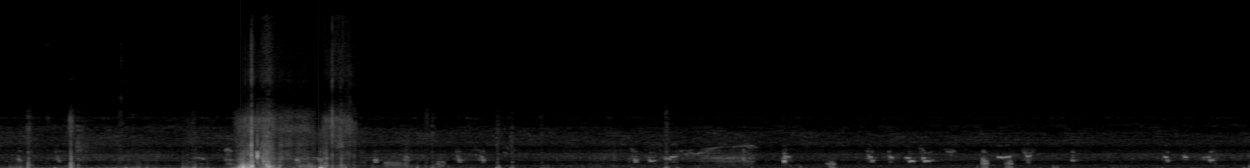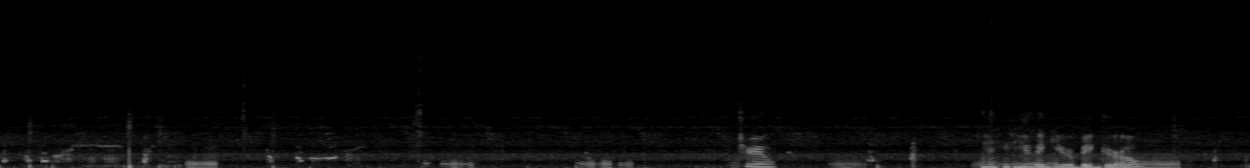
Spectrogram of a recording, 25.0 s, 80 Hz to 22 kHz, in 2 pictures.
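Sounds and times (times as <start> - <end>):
chickens clucking and peeping: 0.0 - 25.0.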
